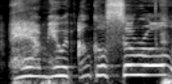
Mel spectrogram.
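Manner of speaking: high, bright-eyed schoolgirl voice; excited schoolgirl. Retold or imitated. Schoolgirl filming herself with the president, excited high voice. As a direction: squeal it like a fan filming. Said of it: "She's like".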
